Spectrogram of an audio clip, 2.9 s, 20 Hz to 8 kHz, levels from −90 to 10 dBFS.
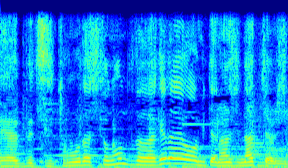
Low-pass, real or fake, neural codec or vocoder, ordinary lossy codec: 7.2 kHz; real; none; none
